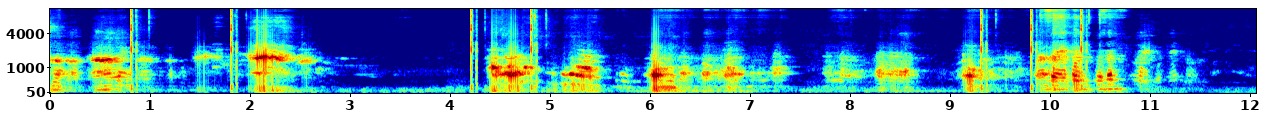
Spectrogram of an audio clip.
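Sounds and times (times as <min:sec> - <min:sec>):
sharp clicks: 0:00.8 - 0:01.1, 0:01.8 - 0:02.2, 0:04.2 - 0:05.0, 0:09.2 - 0:10.5
person speaking: 0:07.8 - 0:11.3.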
